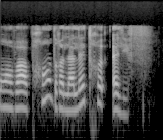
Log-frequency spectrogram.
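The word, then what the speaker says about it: ألف: Bonjour, bienvenue sur cette nouvelle vidéo où on va apprendre la lettre Alif. Le nom de la lettre c'est Alif, mais elle se prononce A.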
